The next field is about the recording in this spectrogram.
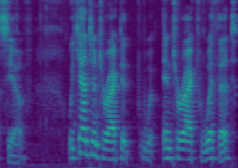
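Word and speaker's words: Sieve: I'm pretty sure you pronounce that Siev.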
